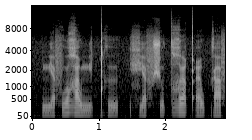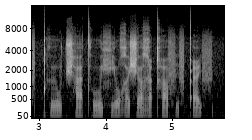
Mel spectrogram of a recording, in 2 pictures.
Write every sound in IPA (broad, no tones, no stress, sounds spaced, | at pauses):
mʲ a f u ʁ a w mʲ ɯ ǃʰ ɯ | fʲ a f ʃ u t ʁ ɯ qʼ i w k a f ǃʰ ɯ w t͡ʃʰ a tʰ u fʲ e w ʁ ʌ ʃ ʌ ʁ i qʰ ʌ f i f qʼ i f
